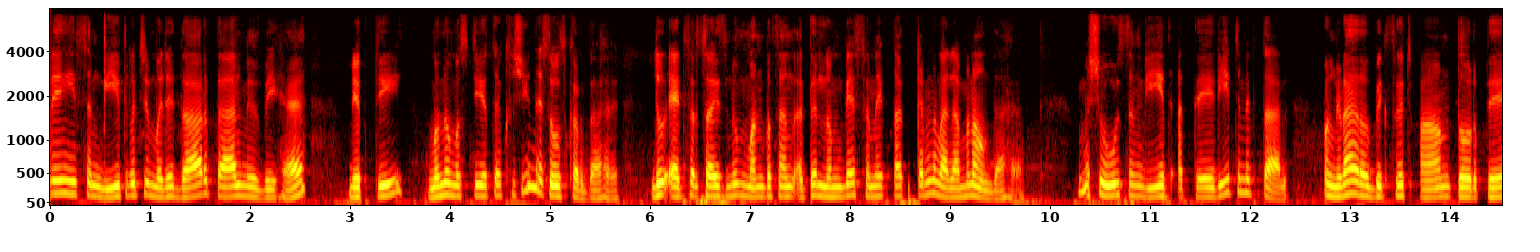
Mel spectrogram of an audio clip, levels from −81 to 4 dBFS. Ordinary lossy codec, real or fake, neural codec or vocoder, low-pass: none; fake; codec, 16 kHz, 1 kbps, X-Codec, HuBERT features, trained on balanced general audio; 7.2 kHz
